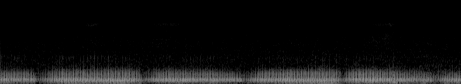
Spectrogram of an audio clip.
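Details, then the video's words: Kitten purring while resting on its owner's lap: a steady low rumbling purr that swells and dips in phases of roughly one second, with a short quiet gap between them. "kitten purring"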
